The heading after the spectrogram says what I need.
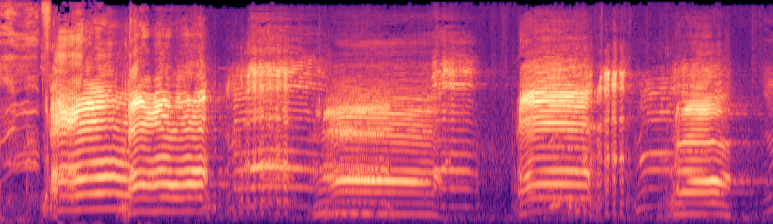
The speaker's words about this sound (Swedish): Nej men du, vi har ju faktiskt får på ön.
